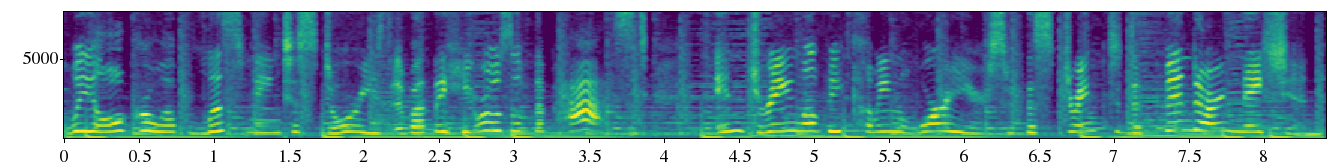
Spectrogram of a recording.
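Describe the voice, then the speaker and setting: A woman's voice: very high voice, moderate pace. A woman voicing an earnest, polite young warrior girl in a video game, eager and a little hesitant. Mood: earnest, reflective. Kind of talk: English video game voice acting. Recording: clean voice over game music.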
